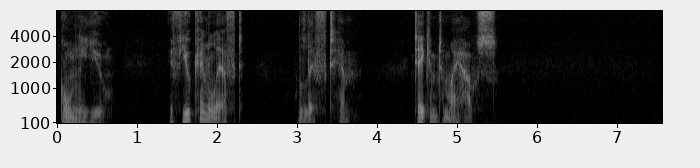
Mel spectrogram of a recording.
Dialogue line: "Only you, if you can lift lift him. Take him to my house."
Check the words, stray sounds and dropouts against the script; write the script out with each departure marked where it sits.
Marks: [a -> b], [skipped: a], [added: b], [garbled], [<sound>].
"Only you, if you can lift lift him. Take him to my house."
